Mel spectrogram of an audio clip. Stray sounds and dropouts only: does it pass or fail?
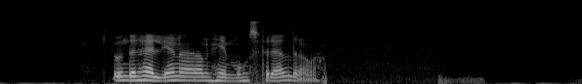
pass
